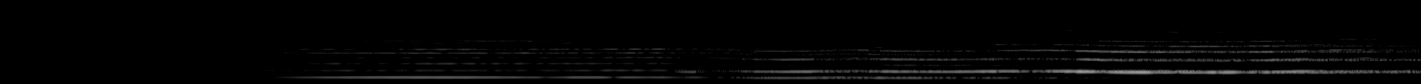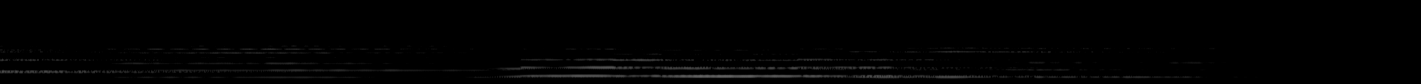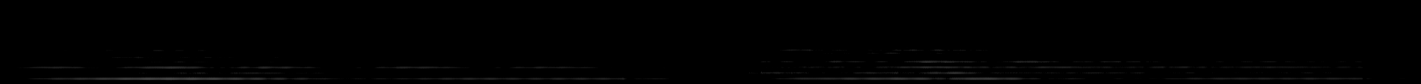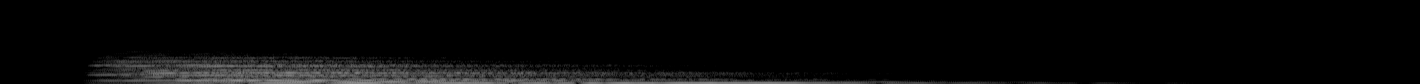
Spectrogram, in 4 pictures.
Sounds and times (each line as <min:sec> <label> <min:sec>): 0:02.7 string 0:26.8
0:43.5 string 0:52.2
